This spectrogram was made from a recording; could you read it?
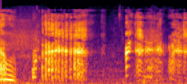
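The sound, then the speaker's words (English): A small dog growls in two strained, warbling bursts separated by a short pause, the sound tense and fairly loud with no one talking over it. “Sounds like an alien life form. It sounds just like the noise that the predator makes.”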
